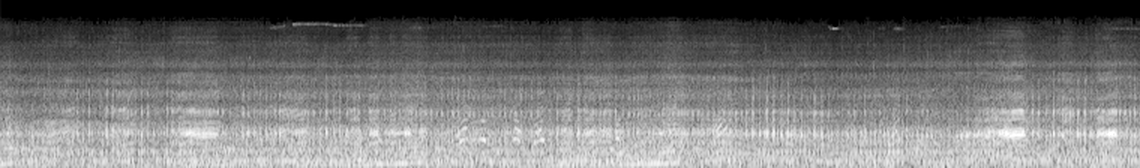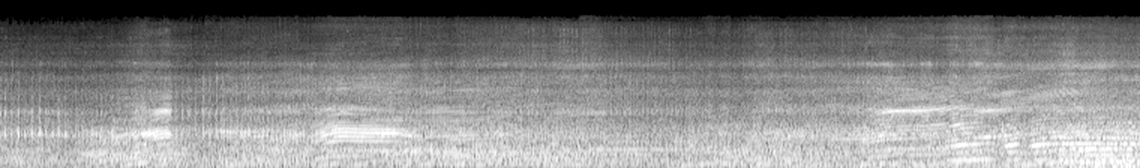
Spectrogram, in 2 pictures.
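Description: Small motorcycle and scooter engines running at idle, with the nearest engine revving up in rising sweeps about twenty seconds in and again near the end as the bikes pull away.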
